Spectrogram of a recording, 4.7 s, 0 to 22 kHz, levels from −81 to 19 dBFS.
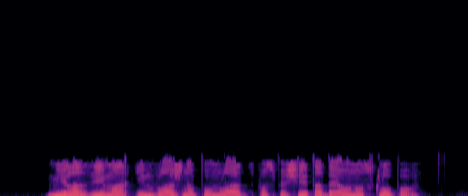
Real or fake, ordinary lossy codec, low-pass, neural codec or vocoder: real; AAC, 16 kbps; 7.2 kHz; none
